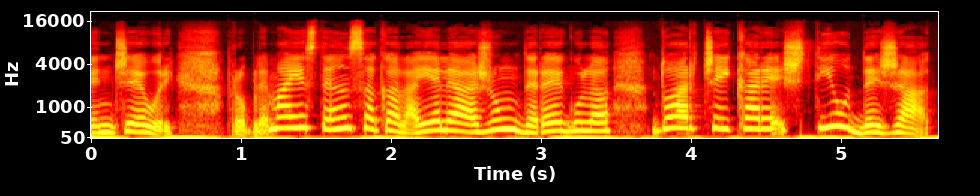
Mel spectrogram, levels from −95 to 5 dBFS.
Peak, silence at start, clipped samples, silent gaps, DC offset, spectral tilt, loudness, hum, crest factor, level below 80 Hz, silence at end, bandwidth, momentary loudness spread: -2 dBFS; 0 s; under 0.1%; none; under 0.1%; -3.5 dB/octave; -15 LUFS; none; 12 dB; -22 dBFS; 0 s; 15 kHz; 5 LU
